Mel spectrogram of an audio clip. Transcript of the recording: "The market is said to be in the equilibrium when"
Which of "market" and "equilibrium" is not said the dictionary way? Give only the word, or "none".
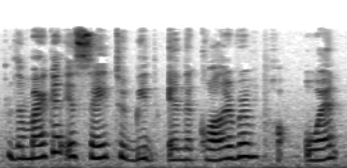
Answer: equilibrium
